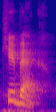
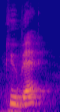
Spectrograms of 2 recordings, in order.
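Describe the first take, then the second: First: QUEBEC as "kay-BEK", falling; French pronunciation. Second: QUEBEC as "kyu-bek", softer; English pronunciation. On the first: Teacher correcting the English form, French pronunciation. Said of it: "we pronounce". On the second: Teacher showing what to avoid, English pronunciation. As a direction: say Quebec with "kyu", low and soft. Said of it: "Let's not say Quebec". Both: Shown as a demonstration.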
